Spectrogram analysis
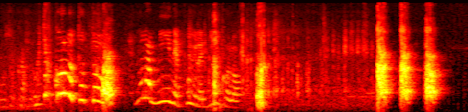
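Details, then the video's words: Pet Shih Tzu barking at lions shown on TV, against wildlife narration: a few scattered barks early on, then three sharp, evenly spaced barks near the end, about half a second apart. "Shih Tzu watching TV and Barking"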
